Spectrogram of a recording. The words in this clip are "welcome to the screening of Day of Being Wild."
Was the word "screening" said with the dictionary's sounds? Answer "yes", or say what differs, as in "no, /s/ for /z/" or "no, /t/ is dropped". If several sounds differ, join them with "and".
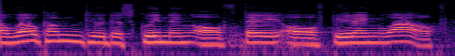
no, /w/ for /ɹ/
